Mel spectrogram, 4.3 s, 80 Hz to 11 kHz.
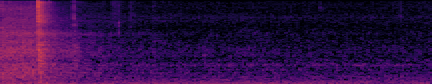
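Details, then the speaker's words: Kaz V3100 evaporative humidifier after reassembly: the fan settles into a quiet, even low-speed hum with no rumble, so this is normal running; the earlier low-speed rumble came from a broken fan-motor mounting stud. "slow speed no rumbling so we had a false alarm there i guess"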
